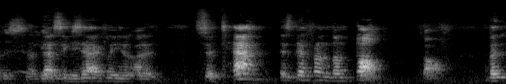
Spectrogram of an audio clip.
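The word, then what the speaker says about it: ط: It's like you're saying this here. T-A-A. Ta. But make it thicker.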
